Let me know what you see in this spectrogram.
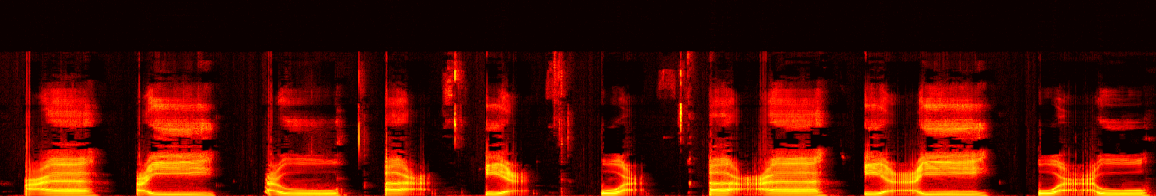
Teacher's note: huruf ain itu dilafkan tepat dari bagian tengah-tenggorokan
